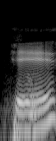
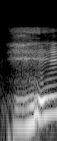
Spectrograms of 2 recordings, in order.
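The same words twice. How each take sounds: First: It sounds flat and uninterested. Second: It sounds interested and engaged. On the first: The listener does not really care. "別にも別興味なくて、へえなのか" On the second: The listener is genuinely curious. "興味があって、で出てきた、へえなのか"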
